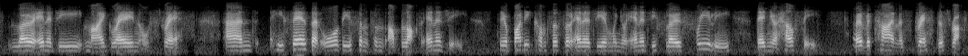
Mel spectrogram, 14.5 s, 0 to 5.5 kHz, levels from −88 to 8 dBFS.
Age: 30-49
